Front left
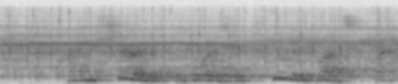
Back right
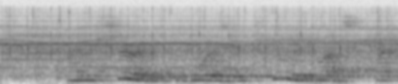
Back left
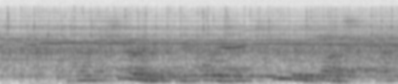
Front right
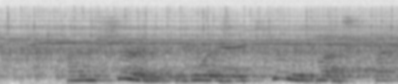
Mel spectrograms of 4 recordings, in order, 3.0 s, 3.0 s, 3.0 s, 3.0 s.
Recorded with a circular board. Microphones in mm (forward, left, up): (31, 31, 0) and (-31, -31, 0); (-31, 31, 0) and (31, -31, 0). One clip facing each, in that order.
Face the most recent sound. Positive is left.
turn(degrees=-45)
